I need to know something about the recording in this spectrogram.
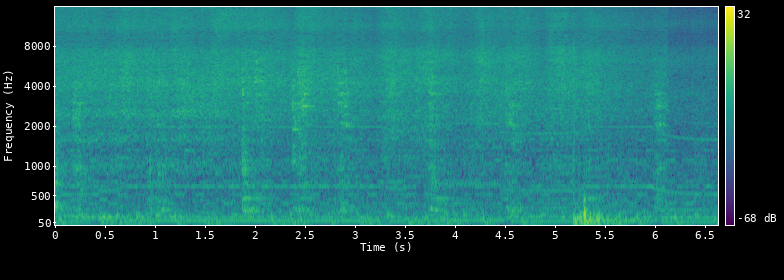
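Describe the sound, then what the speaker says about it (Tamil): Ginger garlic paste sautéing in a pan for egg thokku: a continuous close sizzle with rhythmic stirring scrapes and a single sharper clatter near the end. "இதையும் சேர்த்து நல்லா பச்சை வாசனை போகிற அளவுக்கு வதக்கிக்கோங்க"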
